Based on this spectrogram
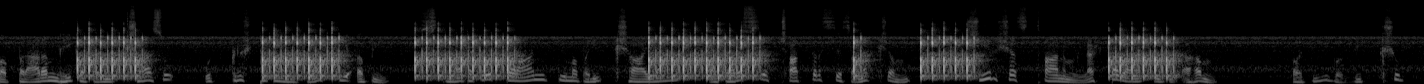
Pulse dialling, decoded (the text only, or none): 6 7 9 0 1 5 6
